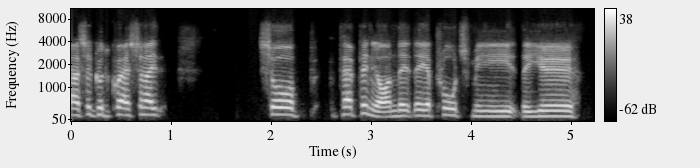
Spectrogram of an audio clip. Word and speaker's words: Perpignan: In 2011, you joined French side Perpignan. – Yeah. – How's it pronounced? – Perpignan. – Yeah, so it's a mouthful, that one. Perpignan, some people pronounce it Perpignan, but I know what you mean, don't worry.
